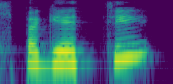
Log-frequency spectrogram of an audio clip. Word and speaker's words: spaghetti: g and the i as we said before the h is silent it's just a marker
